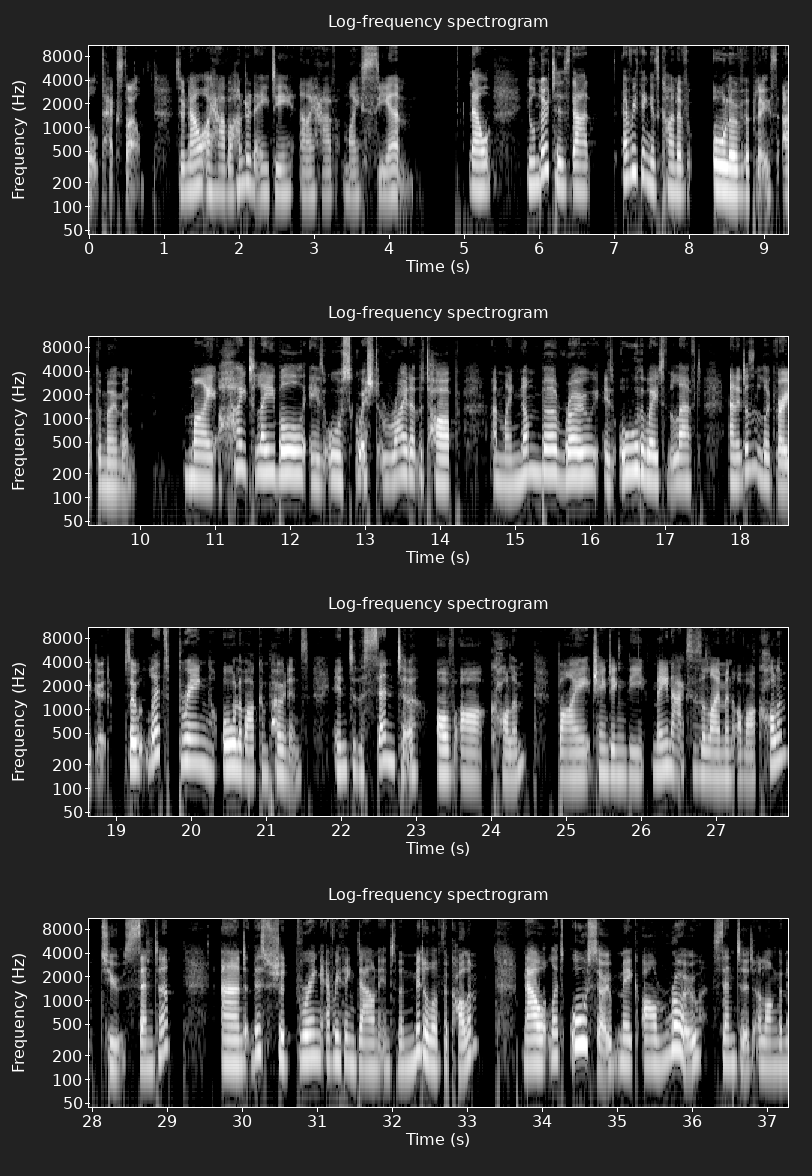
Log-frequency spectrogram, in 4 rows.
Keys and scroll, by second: 0.1 super+s, 4.4 super+s, 26.4 Return, 28.9 Return, 29.0 super+s.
